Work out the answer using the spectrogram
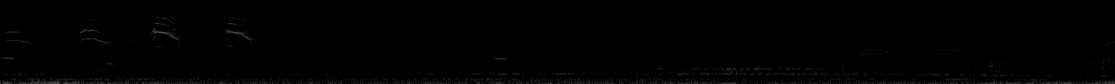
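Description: Four sharp bird calls, each a quick downward sweep in pitch, in the first two and a half seconds. After them only a faint steady hum and a soft run of tiny repeated chirps.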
